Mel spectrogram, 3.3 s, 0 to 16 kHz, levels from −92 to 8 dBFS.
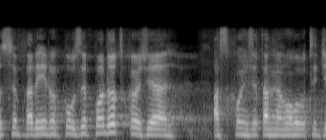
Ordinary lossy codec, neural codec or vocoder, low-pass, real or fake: Opus, 64 kbps; codec, 16 kHz, 1 kbps, FunCodec, trained on LibriTTS, 50 frames a second; 7.2 kHz; fake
